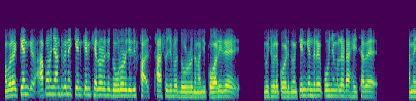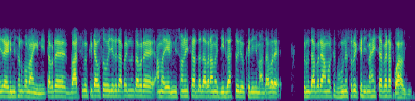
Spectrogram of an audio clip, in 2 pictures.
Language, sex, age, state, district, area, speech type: Odia, male, 30-45, Odisha, Sambalpur, rural, conversation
